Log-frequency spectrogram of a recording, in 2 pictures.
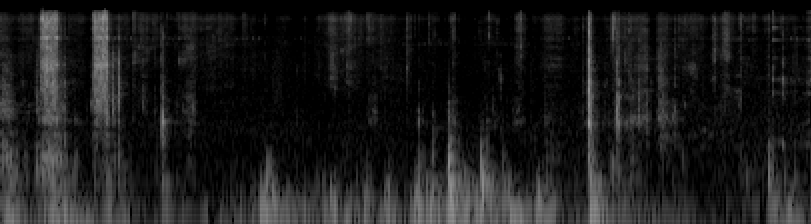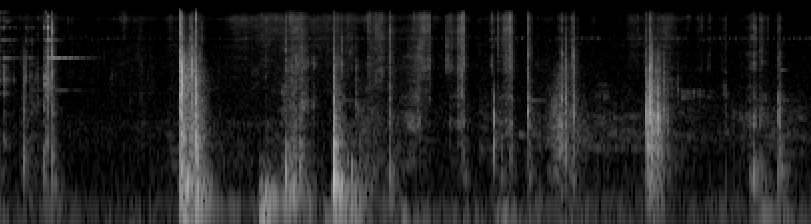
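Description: A chainsaw being taken apart by hand: the metal saw chain clinks and rattles as it is lifted off the bar, among scattered clicks and knocks of tools and plastic covers set down on a wooden board. A few louder knocks come about ten, eleven and a half and fourteen and a half seconds in.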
